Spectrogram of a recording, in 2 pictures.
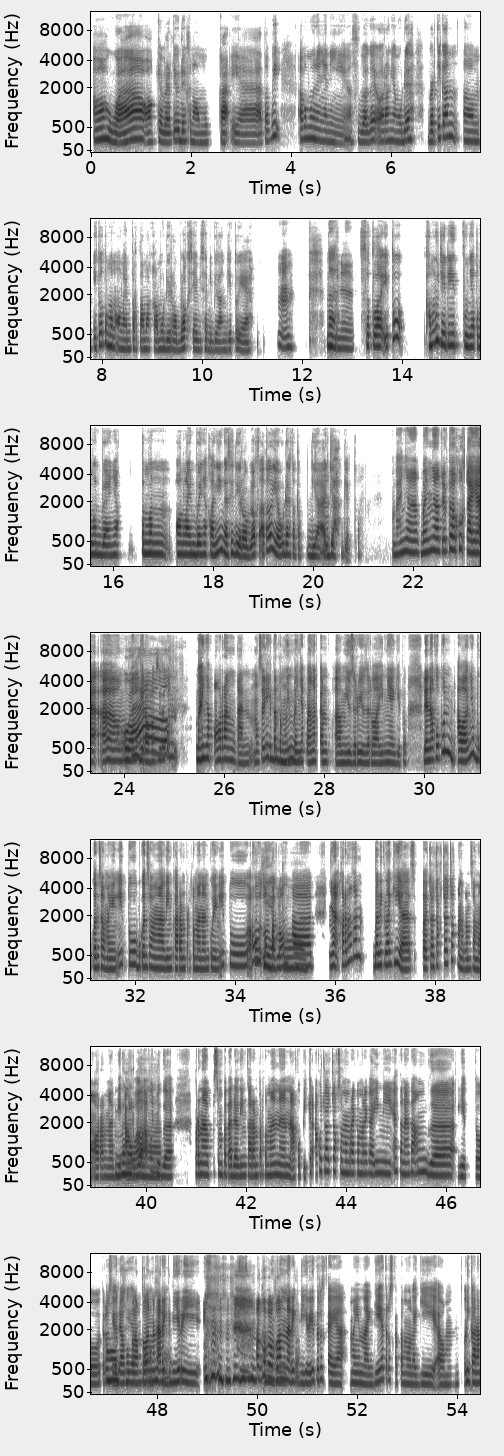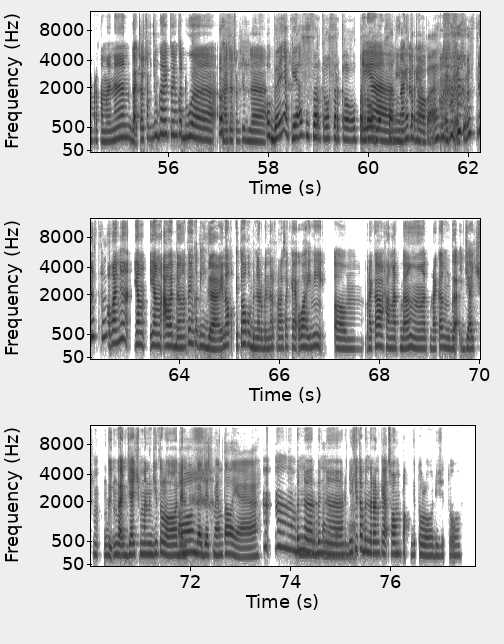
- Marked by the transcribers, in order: other background noise; laughing while speaking: "banyak"; chuckle; in English: "user-user"; tapping; laughing while speaking: "menarik"; chuckle; chuckle; laugh; in English: "judgement"; in English: "judgemental"
- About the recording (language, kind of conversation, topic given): Indonesian, podcast, Menurut kamu, apa perbedaan antara teman daring dan teman di dunia nyata?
